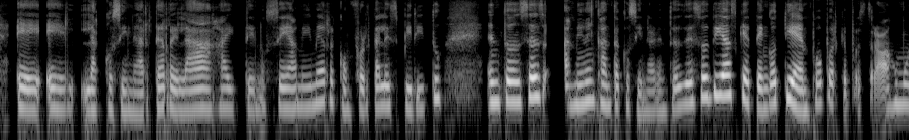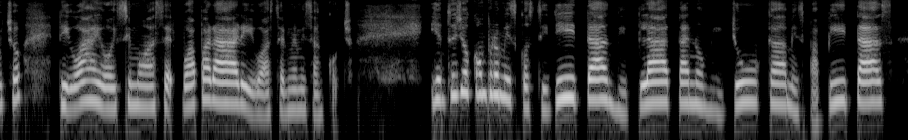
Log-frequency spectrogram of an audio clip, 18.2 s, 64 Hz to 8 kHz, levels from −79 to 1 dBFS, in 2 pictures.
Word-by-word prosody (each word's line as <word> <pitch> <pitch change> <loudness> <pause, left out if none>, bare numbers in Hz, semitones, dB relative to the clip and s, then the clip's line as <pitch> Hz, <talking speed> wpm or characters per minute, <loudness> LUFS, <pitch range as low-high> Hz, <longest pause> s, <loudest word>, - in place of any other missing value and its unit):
eh, 185 -3 +3
el, 190 -1 -3
la 180 0 -2
cocinar 175 -2 -6
te 195 - -1
relaja 190 +1 -1
y 190 - -10
te, 180 -1 -10
no - - -12
sé, 195 -1 -2
a 190 - -2
mí 200 0 -7
me 230 +2 -1
reconforta 195 -3 -5
el 210 - +1
espíritu. 205 +5 -5 0.4
Entonces, 240 +4 +5 0.2
a 205 - -2
mí 215 +1 -2
me 240 - +1
encanta 220 -4 -3
cocinar, 175 -3 -8
entonces, 190 +4 -4
de 225 - +4
esos 280 +4 +3
días 300 -1 +6
que 255 -3 +3
tengo 195 +4 +1
tiempo, 225 -3 +4
porque, 230 -1 -5
pues, - - -13
trabajo 220 - -3
mucho, 225 +5 -3 0.4
digo: 205 0 +1
"Ay, 240 -2 +1
hoy 195 -1 0
sí 220 - -4
me 215 - -4
voy 205 - -1
a - - -2
hacer, 210 - -4
voy 205 +1 +1
a - - 0
parar 230 -3 +5
y 190 -6 0
voy 160 -1 -3
a - - -4
hacerme 180 +1 -9
mi 185 - -9
sancocho". 160 -1 -13 0.8
Y 255 - -2
entonces 300 +5 -2
yo 330 -1 +2
compro 310 0 +1
mis 260 -2 -1
costillitas, 255 +6 +2
mi 175 -5 -12
plátano, 230 +2 +2
mi 175 -4 -16
yuca, 230 -1 -1
mis 180 -5 -10
papitas, 240 0 +1
215 Hz, 205 wpm, -23 LUFS, 190-240 Hz, 0.8 s, días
